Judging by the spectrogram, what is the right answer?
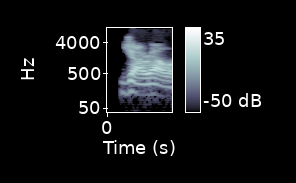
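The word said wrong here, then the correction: Jor-El: Am I saying that right? – Jorel.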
